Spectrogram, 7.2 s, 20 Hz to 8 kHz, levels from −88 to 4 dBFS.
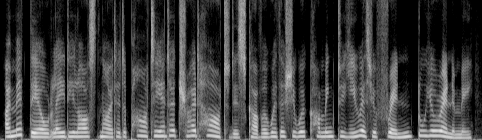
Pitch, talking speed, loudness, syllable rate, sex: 240 Hz, 230 wpm, -16 LUFS, 5.4 syllables/s, female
